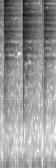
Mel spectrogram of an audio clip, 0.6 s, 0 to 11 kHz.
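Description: The tang (nakago) of a 400-year-old steel wakizashi blade is struck four times, giving short, bright, high metallic ticks that resonate only slightly and die away quickly. The light ring rather than a hollow sound shows the tang is uncracked, so the blade is good and fit for cutting.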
